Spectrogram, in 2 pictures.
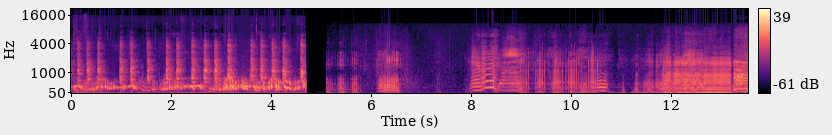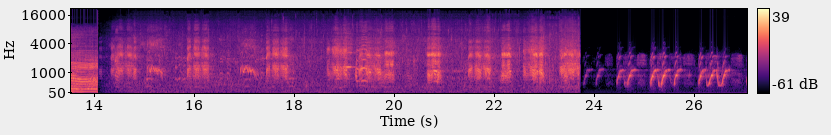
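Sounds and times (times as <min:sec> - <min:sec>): fowl honking: 0:14.2 - 0:23.8.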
